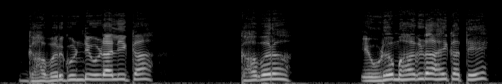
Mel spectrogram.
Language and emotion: Marathi, fearful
